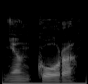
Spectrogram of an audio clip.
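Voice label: "gnancora", Venetian dialect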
